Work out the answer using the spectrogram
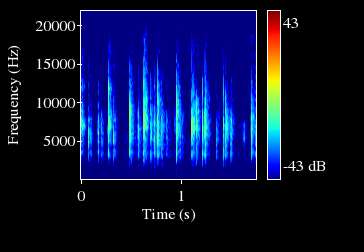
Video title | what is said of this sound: Temu Finds I Couldn't Resist: Wins Or Epic Fails?! | You hear that ball in there?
